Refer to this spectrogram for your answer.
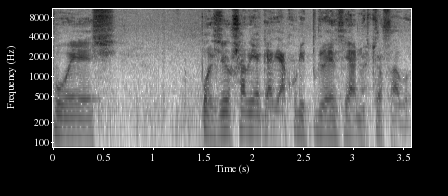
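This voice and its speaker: Noticeable surrounding noise behind a man's fairly quick speech. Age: 70s. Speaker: retired university rector. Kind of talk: lecture. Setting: lecture hall with audience. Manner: halting.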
